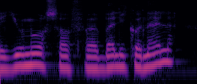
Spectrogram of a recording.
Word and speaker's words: Humours of Ballyconnell: Oui, le troisième, c'est Humours of Ballyconnell. Alors, ma prononciation n'est pas très bonne, peut-être que Martin va me corriger. – Non, c'est super.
